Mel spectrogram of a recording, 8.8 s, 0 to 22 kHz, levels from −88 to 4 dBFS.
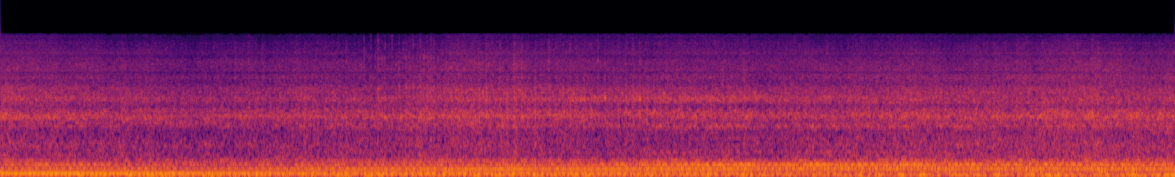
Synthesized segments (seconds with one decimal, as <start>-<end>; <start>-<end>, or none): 0.0-2.7; 3.3-8.8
